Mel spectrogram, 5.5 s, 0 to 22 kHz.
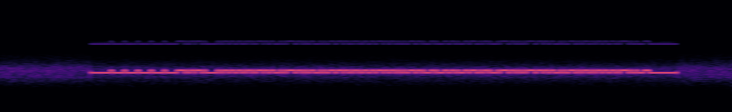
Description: RTTY (75 baud, 170 Hz shift), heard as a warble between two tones, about 1800 Hz centre, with radio static. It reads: SID CERCA DI RAGGIUNGERE CASSIE.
